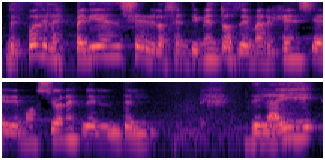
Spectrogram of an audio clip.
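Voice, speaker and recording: A woman doctor with an Argentine Spanish accent gives interview testimony in a halting, reflective way, with many restarts and fillers. Her voice is low-pitched and a little mellow.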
